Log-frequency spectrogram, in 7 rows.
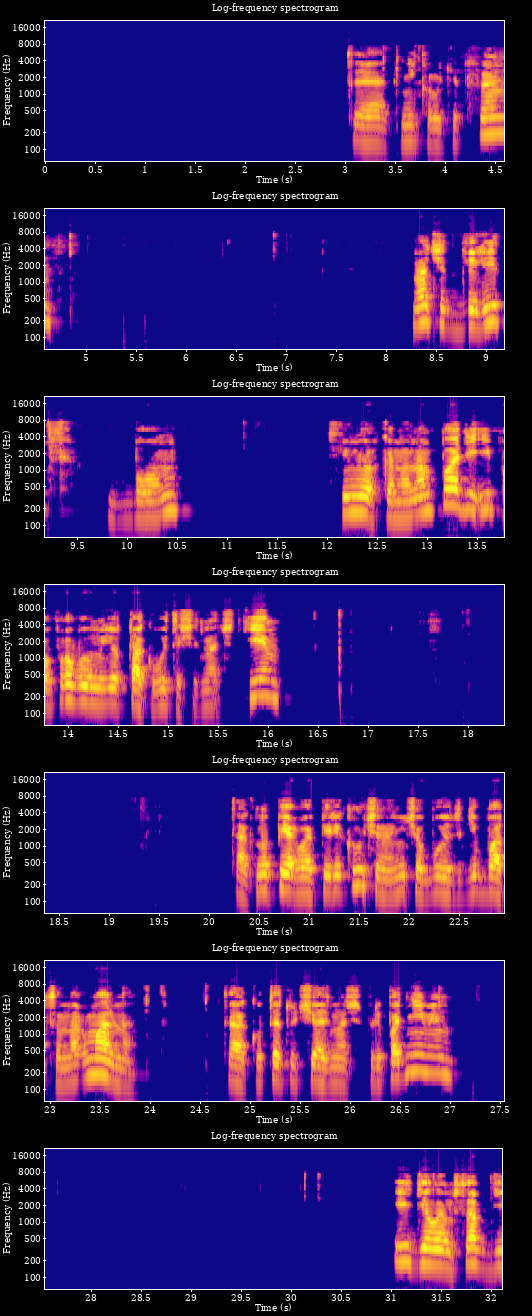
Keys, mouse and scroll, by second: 3.8-4.9 middle drag, 5.4 r, 8.4 Delete, 11.2 click, 12.2 KP_7, 15.0 e, 16.6 KP_1, 18.0-19.4 middle drag, 21.5-24.0 middle drag, 24.5 click, 25.7 g, 26.8 click, 27.3-28.9 middle drag, 29.7 click, 30.1-31.7 right drag, 32.0-32.1 middle drag.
